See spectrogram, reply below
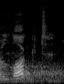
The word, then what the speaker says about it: Lucht: My last name is Lucht. I'm Pastor Lucht. You pronounce it like what you did out the window.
